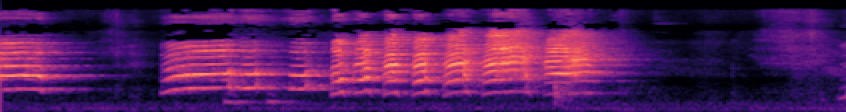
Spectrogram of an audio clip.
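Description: A young child laughing, high-pitched: a short burst, then a longer run of quick laugh pulses that stops about three seconds in.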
